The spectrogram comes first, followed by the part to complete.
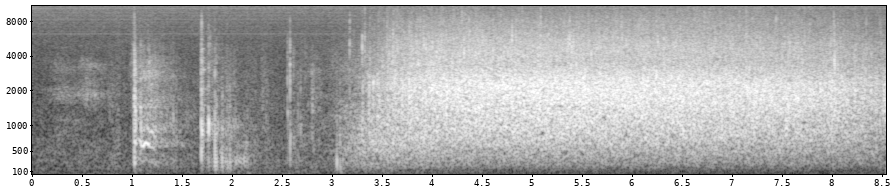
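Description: Tennis ball struck by racquets in a quick rally of about four sharp hits between one and three seconds in, serve, return and volleys, then crowd applause that swells and holds as the point is won, fading near the end.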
